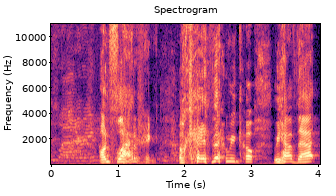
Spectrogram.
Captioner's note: laughing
